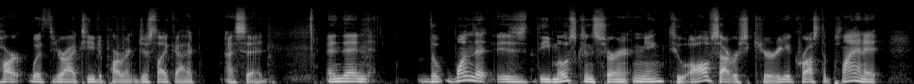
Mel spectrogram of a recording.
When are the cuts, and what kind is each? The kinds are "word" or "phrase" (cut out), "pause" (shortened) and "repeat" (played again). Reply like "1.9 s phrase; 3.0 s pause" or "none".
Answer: none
